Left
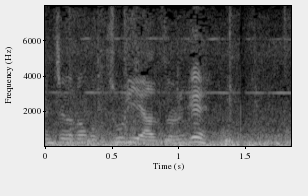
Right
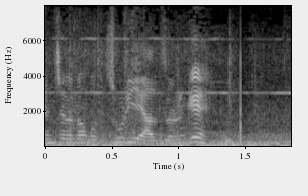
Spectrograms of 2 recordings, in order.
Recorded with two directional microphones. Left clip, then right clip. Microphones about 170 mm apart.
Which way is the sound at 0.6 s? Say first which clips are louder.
Right 5 dB; 20° left (ahead or behind).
